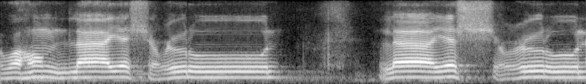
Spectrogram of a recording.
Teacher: عین درمیان حلق سے شین میں تفشی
